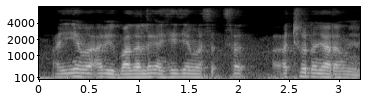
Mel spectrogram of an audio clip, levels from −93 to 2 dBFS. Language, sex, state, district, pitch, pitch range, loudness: Garhwali, male, Uttarakhand, Tehri Garhwal, 135 Hz, 125-140 Hz, -28 LUFS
